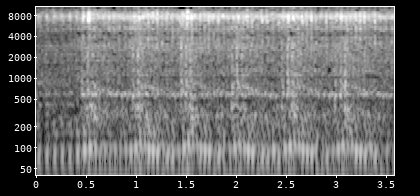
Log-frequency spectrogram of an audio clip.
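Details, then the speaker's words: Honda Beat Deluxe scooter on light initial throttle: regular tick about twice a second from the rear CVT area over a low lumpy idle; the mechanic says this is usually the CVT case bearing, not confirmed. "nah itu di bagian belakang ada suara cetek-cetek. Ini biasanya laker ini, laker bak CVT-nya ini."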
